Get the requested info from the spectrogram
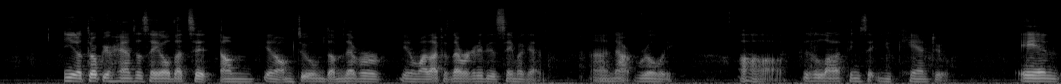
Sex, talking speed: female, 250 wpm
